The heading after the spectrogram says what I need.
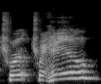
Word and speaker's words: Trujillo: Yeah, is that Trujillo?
